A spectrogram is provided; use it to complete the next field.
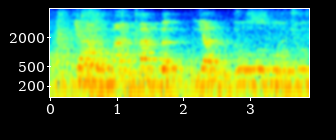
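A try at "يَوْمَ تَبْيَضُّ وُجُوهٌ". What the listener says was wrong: Tunya pendek. Yaddu langsung masuk dulu.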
